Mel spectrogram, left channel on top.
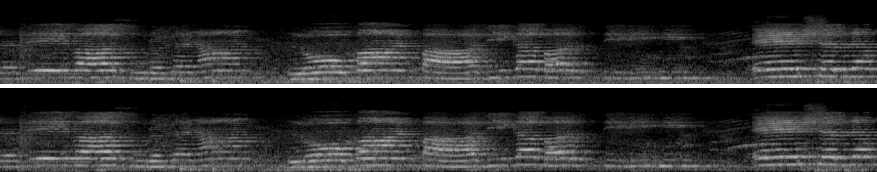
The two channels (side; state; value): left; noise; rumble, 19 dB below the sound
